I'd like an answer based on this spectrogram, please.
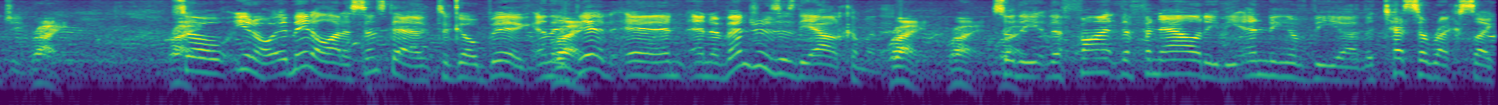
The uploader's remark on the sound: LIVE FROM STEEL CITY CON 2019. THE LIVE POP INS FROM SOME OF THE BEST COSPLAYERS AT THE CON!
